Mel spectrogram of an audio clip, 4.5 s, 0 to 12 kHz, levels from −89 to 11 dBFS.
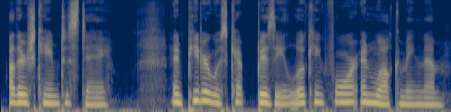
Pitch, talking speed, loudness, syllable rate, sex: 195 Hz, 185 wpm, -19 LUFS, 5.3 syllables/s, female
